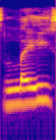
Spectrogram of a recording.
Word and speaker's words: leigh: And it's lay spelled L-E-I-G-H, but pronounced L-A-Y.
